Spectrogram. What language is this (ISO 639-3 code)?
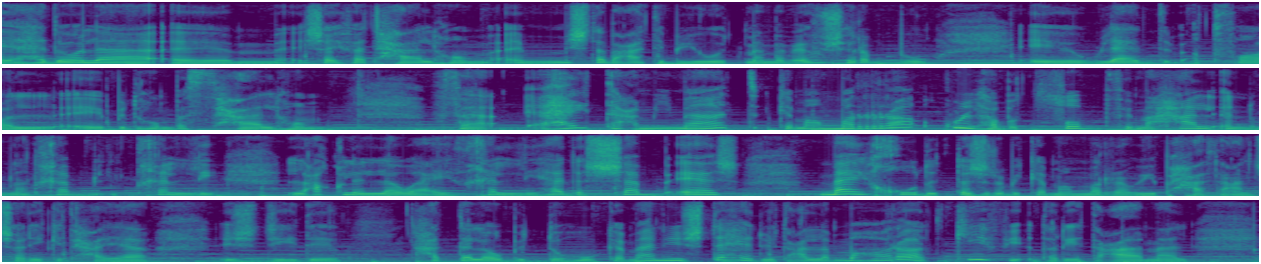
ara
